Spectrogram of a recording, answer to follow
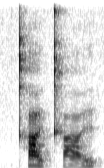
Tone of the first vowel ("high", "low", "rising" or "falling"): falling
